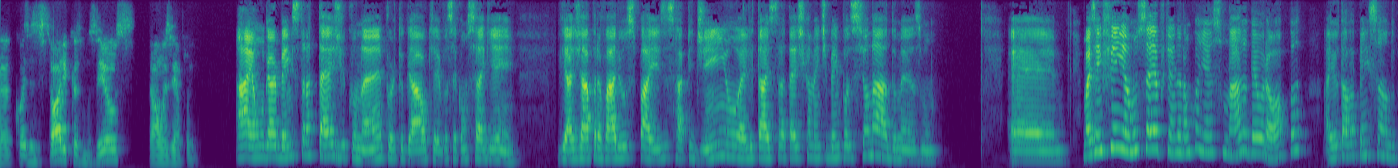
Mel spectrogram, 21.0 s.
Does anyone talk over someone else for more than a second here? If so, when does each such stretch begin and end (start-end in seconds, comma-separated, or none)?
none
